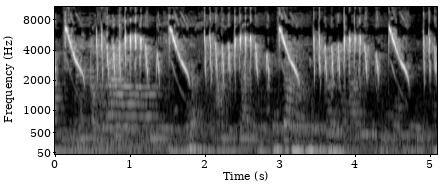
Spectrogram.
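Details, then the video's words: Cigun singing kapas tembak material: clear downward-sweeping whistles alternating with quick strings of bright, high chips, lively and nonstop, low hum beneath. "Cigun materi kapas tembak Gacor"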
